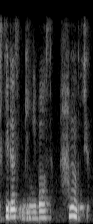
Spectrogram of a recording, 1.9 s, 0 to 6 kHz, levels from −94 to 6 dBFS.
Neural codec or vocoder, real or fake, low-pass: codec, 44.1 kHz, 3.4 kbps, Pupu-Codec; fake; 5.4 kHz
